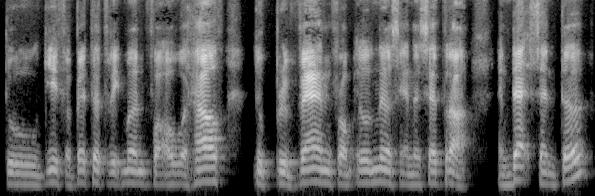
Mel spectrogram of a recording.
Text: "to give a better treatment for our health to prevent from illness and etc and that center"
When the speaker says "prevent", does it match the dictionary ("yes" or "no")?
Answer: yes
